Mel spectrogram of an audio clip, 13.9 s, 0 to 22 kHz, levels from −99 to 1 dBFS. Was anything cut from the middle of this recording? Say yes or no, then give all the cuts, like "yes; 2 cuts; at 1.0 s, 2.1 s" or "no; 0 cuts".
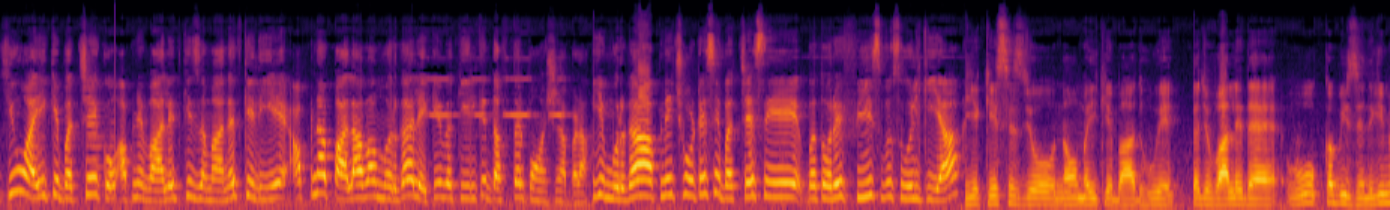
yes; 4 cuts; at 1.1 s, 5.9 s, 9.6 s, 11.8 s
